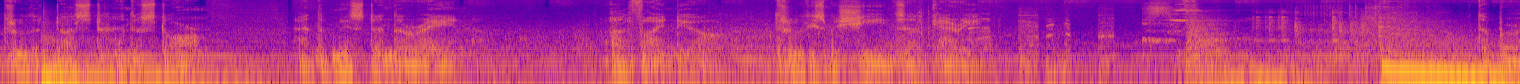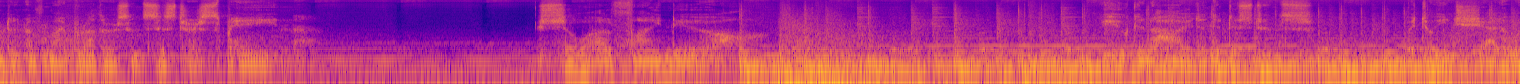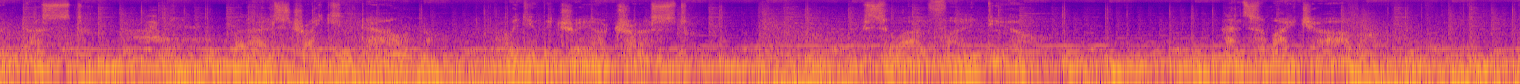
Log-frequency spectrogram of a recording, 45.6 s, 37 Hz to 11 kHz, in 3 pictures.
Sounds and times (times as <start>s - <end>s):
Speech: 0.0s - 2.1s, 3.0s - 4.9s, 6.1s - 10.0s, 14.8s - 18.4s, 20.6s - 22.9s, 26.2s - 28.4s, 29.3s - 34.8s, 35.4s - 37.4s, 39.0s - 40.9s, 42.6s - 44.2s
Music: 0.0s - 45.6s.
